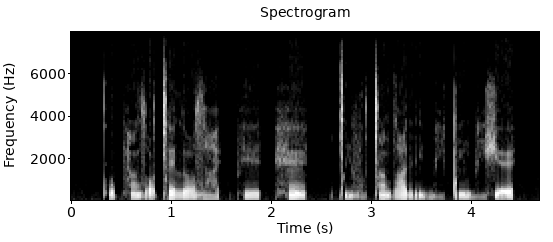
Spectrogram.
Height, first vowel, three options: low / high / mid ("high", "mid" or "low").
mid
